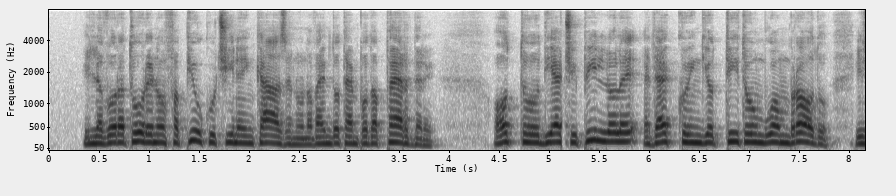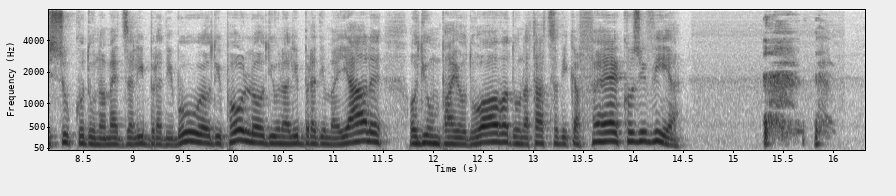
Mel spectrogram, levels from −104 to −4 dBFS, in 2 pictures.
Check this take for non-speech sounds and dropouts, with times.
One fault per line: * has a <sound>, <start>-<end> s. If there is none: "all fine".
* has a dropout, 5.1-5.2 s
* has a laugh, 15.3-16.0 s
